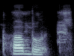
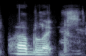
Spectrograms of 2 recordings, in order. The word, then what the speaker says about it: Publix: up here and say Publix. He's saying it wrong. Are you sure I'm saying it wrong? Yeah, you were saying it definitely wrong. It's Publix.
